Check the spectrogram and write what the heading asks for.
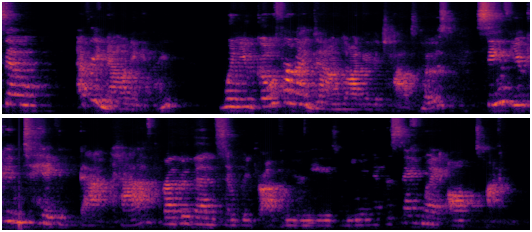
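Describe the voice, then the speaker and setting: A woman yoga instructor guiding a class through poses, giving calm, encouraging cues and often checking in with "right?". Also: medium pitch, moderate pace, a little hiss or hum. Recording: very echoey room.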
